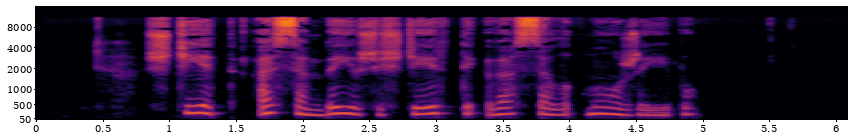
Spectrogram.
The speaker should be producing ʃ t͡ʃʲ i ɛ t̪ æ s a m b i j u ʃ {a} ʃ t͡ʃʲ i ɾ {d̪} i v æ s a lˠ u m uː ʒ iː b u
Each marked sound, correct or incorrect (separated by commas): incorrect, incorrect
